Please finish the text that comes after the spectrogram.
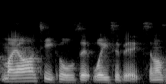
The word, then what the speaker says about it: Weetabix: It's Weetabix in England. Like Why? terrible. Like it's I know, it's an extra syllable.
